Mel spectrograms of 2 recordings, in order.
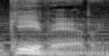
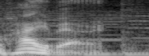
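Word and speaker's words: Khyber: la ruta conocida como paso kiber se pronuncia paso hyber está en las montañas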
